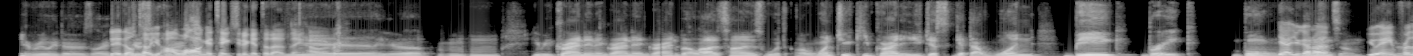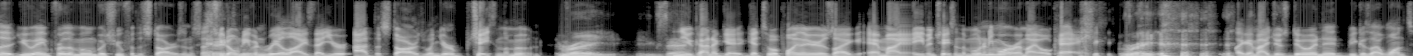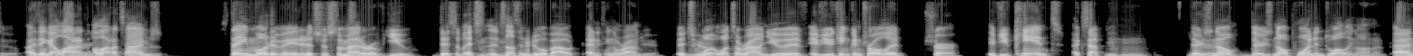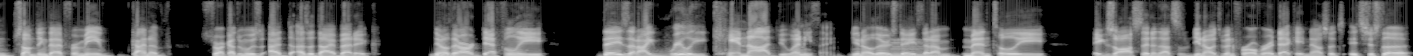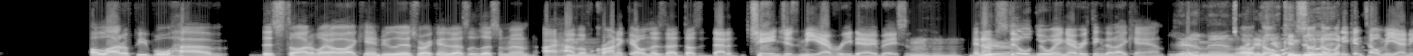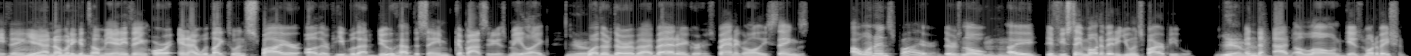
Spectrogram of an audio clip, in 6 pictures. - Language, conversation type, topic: English, unstructured, How do you stay motivated when working toward big dreams?
- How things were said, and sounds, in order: drawn out: "Yeah"; laughing while speaking: "however"; chuckle; laughing while speaking: "Right"; laugh; tapping; other background noise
